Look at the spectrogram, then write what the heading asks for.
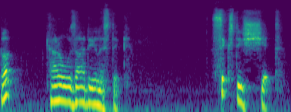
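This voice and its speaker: Calm, threatening crime boss; understated radio-play menace. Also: male voice, fairly high pitch, slow pace. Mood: menacing. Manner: menacing, matter-of-fact. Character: cold, menacing middle-aged male crime boss. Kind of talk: radio drama acting.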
